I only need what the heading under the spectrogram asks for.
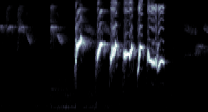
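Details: Red-whiskered bulbul in a cage, Thailand, singing southern master-song style for tutoring young birds; one energetic phrase of about six rapid, liquid notes that wobble and slide downward, with faint soft chirps before and after.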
